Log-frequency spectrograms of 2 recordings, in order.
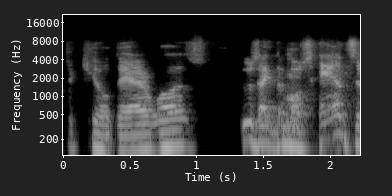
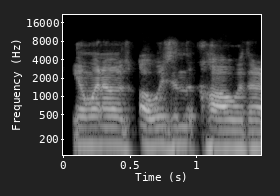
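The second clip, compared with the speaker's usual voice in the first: ordinary delivery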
